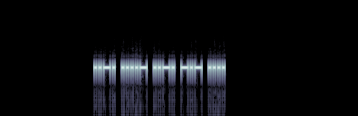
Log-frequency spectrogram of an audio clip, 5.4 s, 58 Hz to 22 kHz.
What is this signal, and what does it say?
Morse code, heard as a keyed tone, about 36 wpm, 700 Hz. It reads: F4FKH
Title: DXCC-100 Call Signs - 5 Characters - Repeated 3x - 35wpm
